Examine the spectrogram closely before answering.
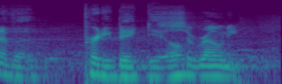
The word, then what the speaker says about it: Cerrone: Cerrone. Cerrone. Cerrone. It's a Yeah. soft C.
